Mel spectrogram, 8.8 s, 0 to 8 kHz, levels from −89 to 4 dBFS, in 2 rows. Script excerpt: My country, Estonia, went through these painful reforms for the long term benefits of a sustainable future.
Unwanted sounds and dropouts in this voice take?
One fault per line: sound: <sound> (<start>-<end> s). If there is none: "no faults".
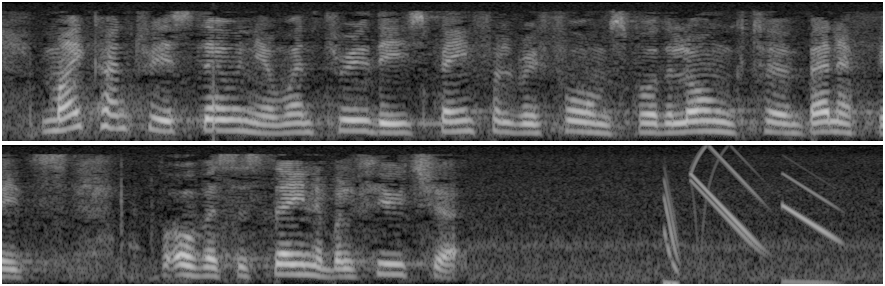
sound: chirp (7.7-8.7 s)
